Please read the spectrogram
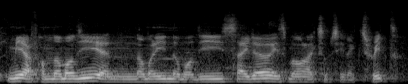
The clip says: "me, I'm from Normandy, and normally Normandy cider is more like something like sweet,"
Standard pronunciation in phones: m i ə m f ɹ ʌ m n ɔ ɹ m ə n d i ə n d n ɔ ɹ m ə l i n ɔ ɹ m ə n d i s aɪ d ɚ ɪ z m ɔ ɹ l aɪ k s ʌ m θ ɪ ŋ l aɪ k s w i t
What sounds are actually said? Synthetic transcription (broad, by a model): m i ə f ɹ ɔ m n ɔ m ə d i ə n n ɔ m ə l i n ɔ m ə d i s aɪ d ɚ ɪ s m ɔ l aɪ k s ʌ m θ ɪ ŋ l aɪ k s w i t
